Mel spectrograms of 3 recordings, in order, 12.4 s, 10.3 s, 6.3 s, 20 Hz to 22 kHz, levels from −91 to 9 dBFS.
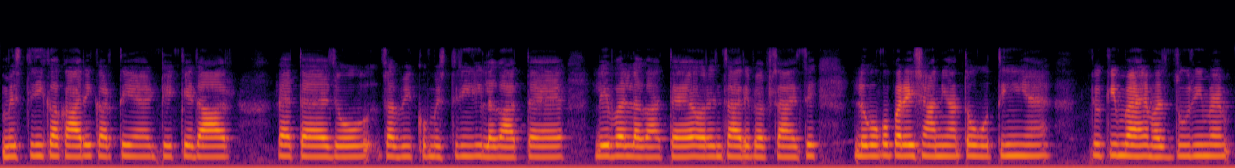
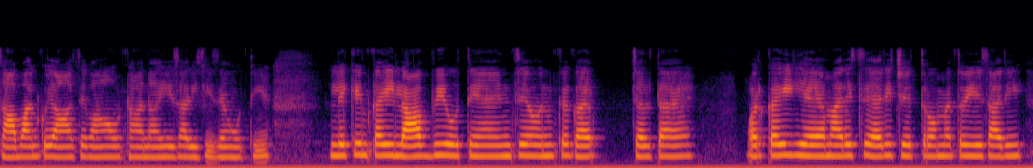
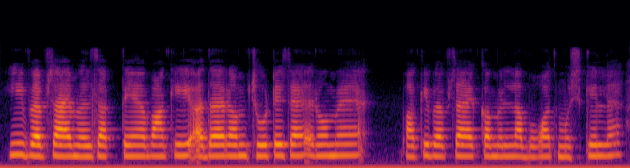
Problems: constant background noise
